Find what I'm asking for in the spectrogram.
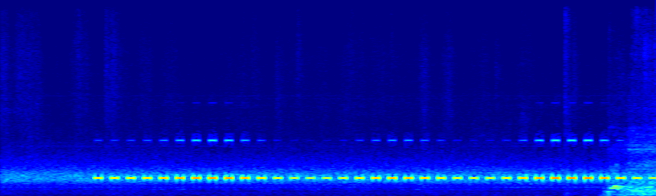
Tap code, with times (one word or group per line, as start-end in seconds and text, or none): none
